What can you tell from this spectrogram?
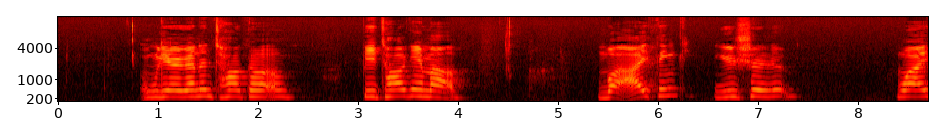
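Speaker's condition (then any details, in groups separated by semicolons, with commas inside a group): Cerebral palsy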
